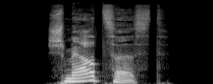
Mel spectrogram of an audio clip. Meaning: second-person singular subjunctive I of schmerzen
- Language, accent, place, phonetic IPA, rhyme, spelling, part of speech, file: German, Germany, Berlin, [ˈʃmɛʁt͡səst], -ɛʁt͡səst, schmerzest, verb, De-schmerzest.ogg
